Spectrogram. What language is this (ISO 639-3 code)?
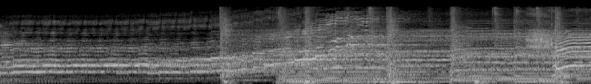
fin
